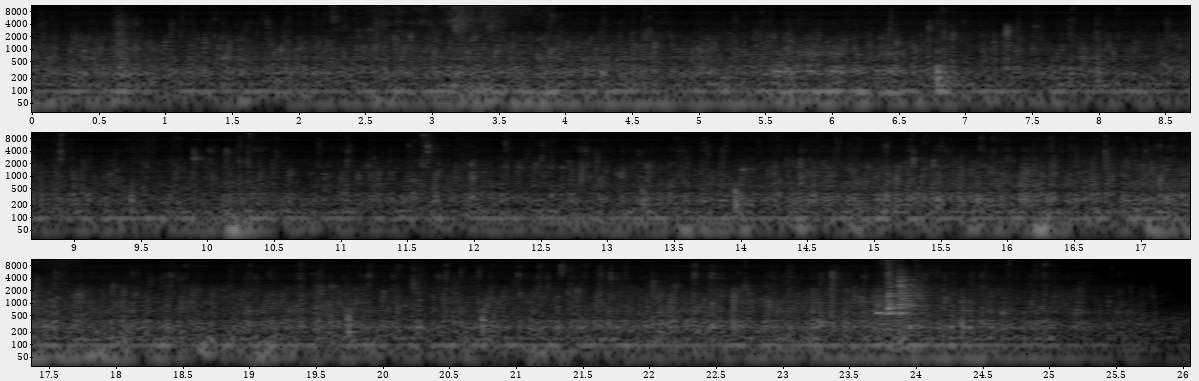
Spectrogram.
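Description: Fish-roe and innards soup bubbling at a steady boil in a metal wok, stirred now and then with a wooden spatula. A brief knock, the loudest sound, comes about two seconds before the end.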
